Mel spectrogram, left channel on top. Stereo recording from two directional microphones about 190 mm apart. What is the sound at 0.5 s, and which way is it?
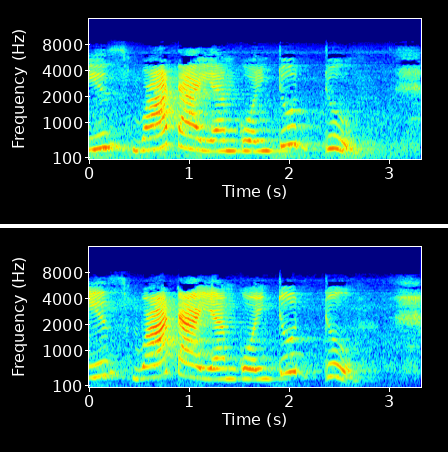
A woman's voice, 45° right (ahead or behind).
